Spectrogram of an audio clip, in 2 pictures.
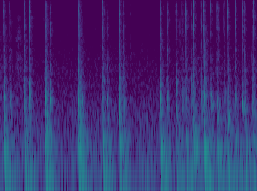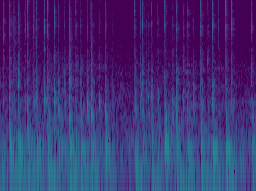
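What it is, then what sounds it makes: Plastic laptop keyboard. Index and middle fingertips rapidly tap the keys of a black plastic laptop keyboard, producing quick runs of crisp clicks with short pauses between bursts. Each tap has a dull low thump beneath a brief bright click that dies away fast.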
